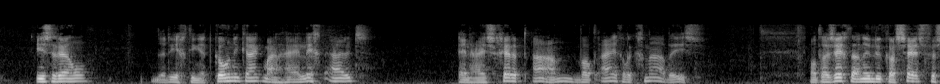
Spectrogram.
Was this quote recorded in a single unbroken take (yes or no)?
no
